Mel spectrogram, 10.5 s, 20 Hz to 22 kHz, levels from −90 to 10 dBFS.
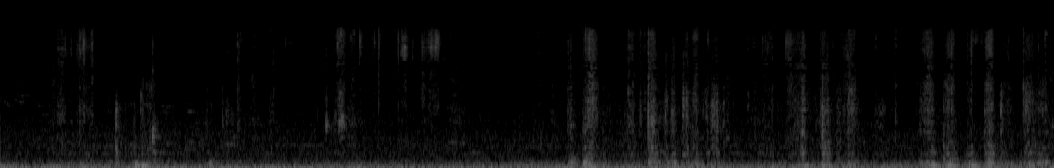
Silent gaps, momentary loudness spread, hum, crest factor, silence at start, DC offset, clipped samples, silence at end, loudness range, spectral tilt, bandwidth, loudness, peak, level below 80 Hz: none; 8 LU; none; 20 dB; 0 s; under 0.1%; under 0.1%; 0 s; 3 LU; -4.5 dB/octave; 11.5 kHz; -60 LUFS; -38 dBFS; -60 dBFS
